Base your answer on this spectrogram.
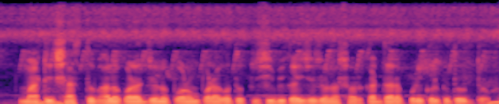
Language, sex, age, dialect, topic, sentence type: Bengali, male, 18-24, Northern/Varendri, agriculture, statement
